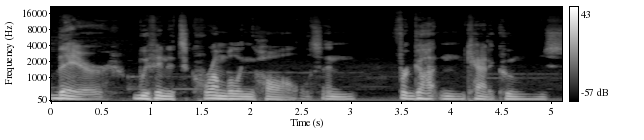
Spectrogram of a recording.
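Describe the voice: Just plain reading aloud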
